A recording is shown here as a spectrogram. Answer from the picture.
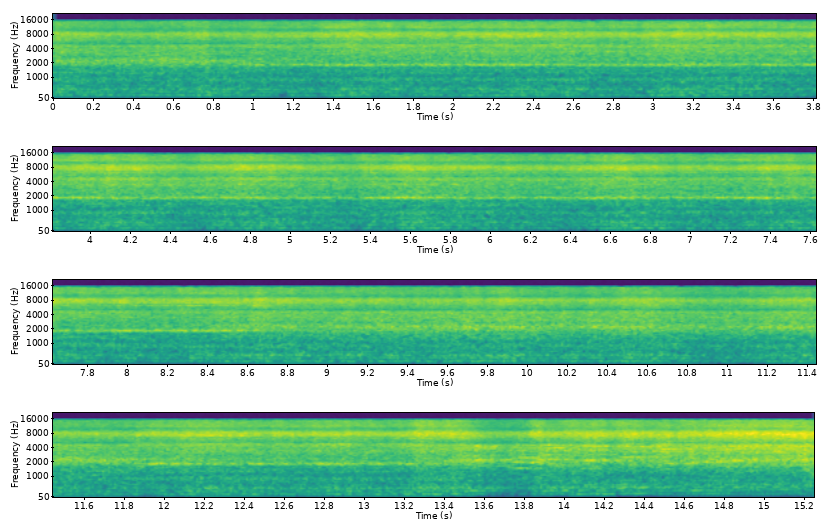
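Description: Modified Subaru Impreza's engine running steadily with the car up on a lift, turning a newly fitted Modena sequential dog-box gearbox as it is run up for a check. A thin, steady high whine sits over the engine for the first eight seconds or so, then fades.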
